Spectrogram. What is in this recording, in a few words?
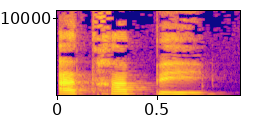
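"attraper", French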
